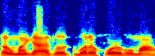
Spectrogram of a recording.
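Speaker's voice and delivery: usual speaking voice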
